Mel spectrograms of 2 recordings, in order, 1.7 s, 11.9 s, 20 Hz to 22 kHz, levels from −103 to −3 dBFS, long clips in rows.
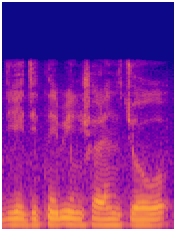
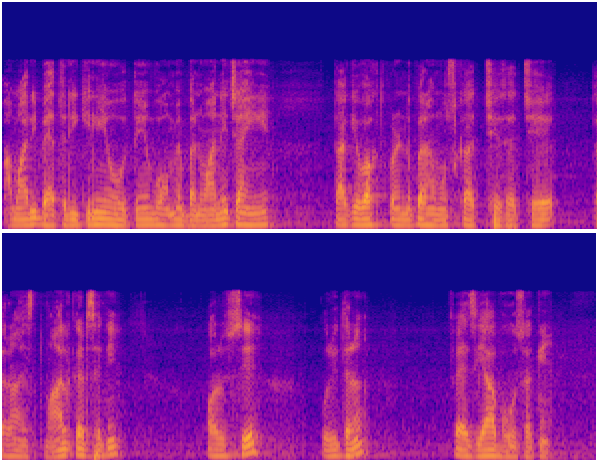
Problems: none marked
